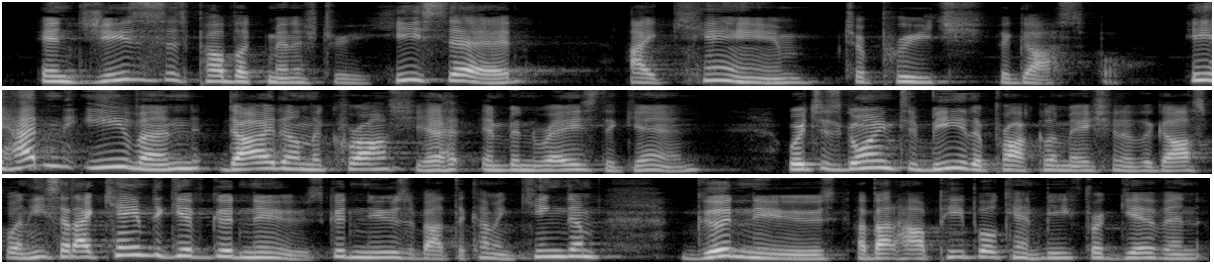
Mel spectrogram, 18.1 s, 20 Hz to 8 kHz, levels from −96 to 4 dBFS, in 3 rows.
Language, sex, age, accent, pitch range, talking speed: English, male, 40-59, American, 160-210 Hz, 190 wpm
